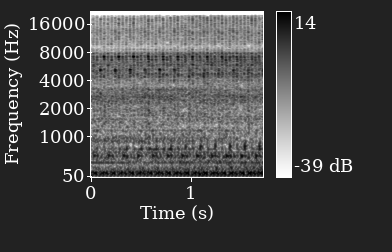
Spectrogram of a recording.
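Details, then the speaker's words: Renault Trafic 2 / Opel Vivaro 2.0 diesel (M9R780) after replacing a piezo injector, started after several cranks to re-prime the pump: smooth, even diesel clatter at idle, no more vibration as before; normal diesel idle. "bruit fluide même d'échappement on a retrouvé un bruit correct"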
